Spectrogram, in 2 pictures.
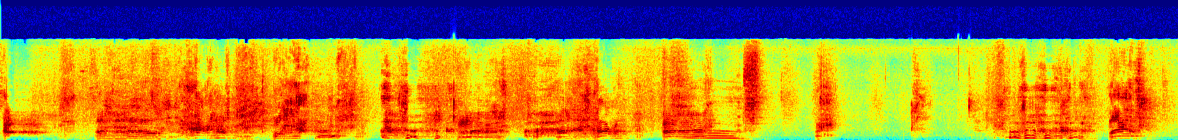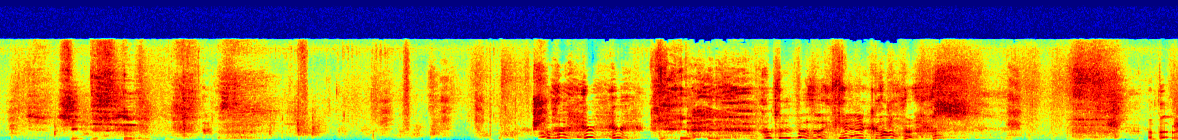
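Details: Mimmi, a miniature poodle, losing it with excitement after ten hours on the Autobahn: bursts of high, harmonic yips, whines and yelps, rapid and uneven, broken by short pauses, with people talking and laughing over her.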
